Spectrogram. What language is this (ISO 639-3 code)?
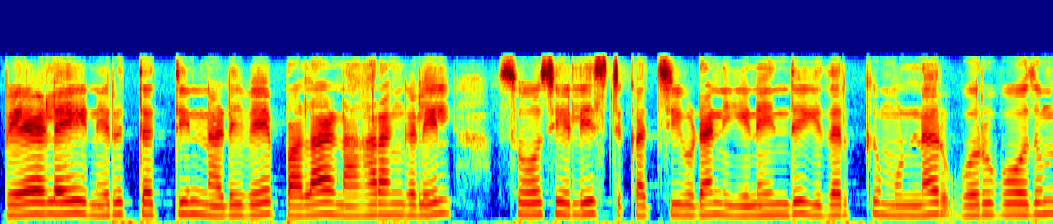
tam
